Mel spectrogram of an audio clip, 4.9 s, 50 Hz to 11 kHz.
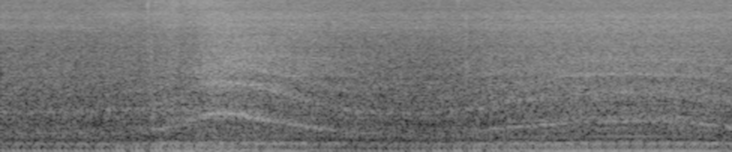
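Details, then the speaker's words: Toyota AE86 with Link G4X aftermarket ECU, previously cranking but not starting: uneven, lumpy beat with unsteady pulse as revs rise and fall, sounding like a misfire, "like a motorcycle"; fuel pump confirmed good, cause unknown pending workshop check. "yeah guys if you can hear the sound sounds a little bit like misfiring right yeah it just sounds like a motorcycle"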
